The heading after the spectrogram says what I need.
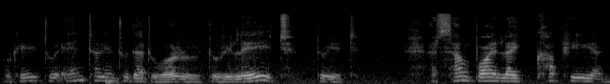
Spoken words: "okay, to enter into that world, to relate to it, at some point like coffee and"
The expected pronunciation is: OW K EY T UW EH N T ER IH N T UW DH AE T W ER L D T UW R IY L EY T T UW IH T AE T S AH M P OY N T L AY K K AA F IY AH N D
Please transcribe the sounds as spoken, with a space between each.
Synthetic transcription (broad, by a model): OW K EY T UW EH N T ER IH N T UW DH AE T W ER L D T UW R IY L EY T T UW IH T AE T S AH M P OY N T L AY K K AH P IY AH N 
